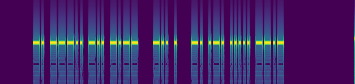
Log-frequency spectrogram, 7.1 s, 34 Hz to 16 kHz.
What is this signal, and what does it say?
Morse code, heard as a keyed tone, about 28 wpm, 700 Hz. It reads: N8DY DE NR5Q
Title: USA Callsign DE Callsign - 4 Characters - 28wpm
